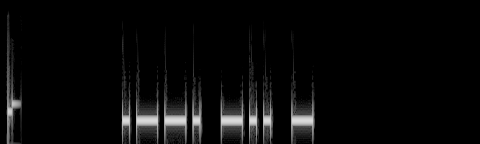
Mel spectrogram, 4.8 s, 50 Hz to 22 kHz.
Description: Morse code, heard as a keyed tone, about 17 wpm, 700 Hz. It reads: PDT
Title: USA Call Sign Postfixes - 3 Letters 17wpm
